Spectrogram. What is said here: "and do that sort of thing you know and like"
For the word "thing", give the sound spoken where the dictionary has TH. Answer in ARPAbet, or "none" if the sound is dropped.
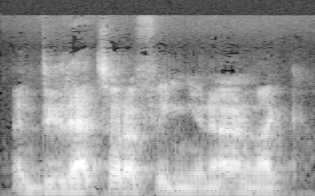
TH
